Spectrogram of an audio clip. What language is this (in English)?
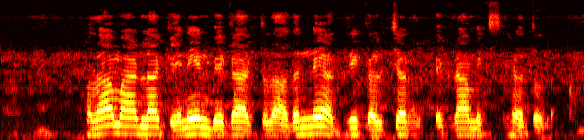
Kannada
